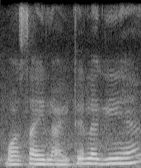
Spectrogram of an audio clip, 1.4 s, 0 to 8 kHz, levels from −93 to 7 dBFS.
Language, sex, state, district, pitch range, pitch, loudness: Hindi, female, Uttar Pradesh, Gorakhpur, 205-235 Hz, 225 Hz, -14 LUFS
